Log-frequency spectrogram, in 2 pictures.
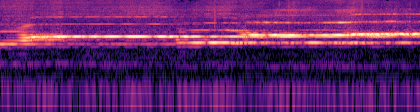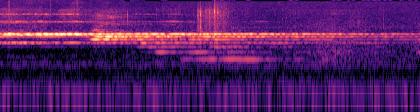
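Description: Long wooden flute playing held high notes, with several tones sounding together in a slowly shifting cluster over a steady low hum.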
